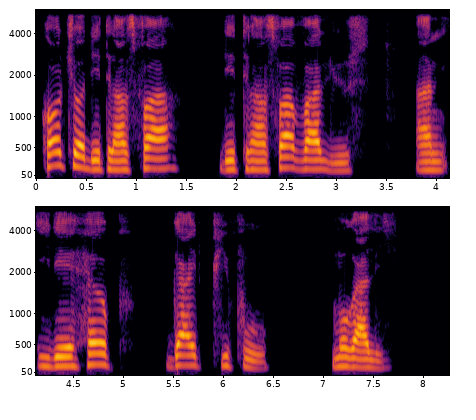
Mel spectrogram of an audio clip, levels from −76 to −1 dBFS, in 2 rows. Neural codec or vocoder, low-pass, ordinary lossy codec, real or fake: none; 5.4 kHz; none; real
